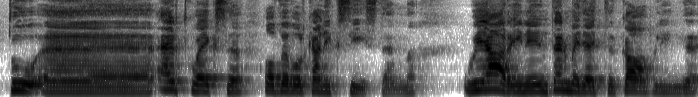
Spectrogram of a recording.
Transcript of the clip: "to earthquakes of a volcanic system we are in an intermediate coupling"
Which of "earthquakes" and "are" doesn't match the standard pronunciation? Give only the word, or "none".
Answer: earthquakes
